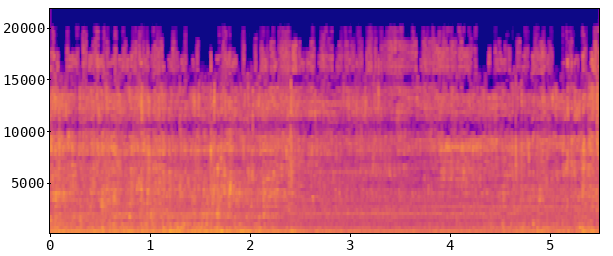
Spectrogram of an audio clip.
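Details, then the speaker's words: Toilet tank refilling after lowering the fill valve: steady hiss and rush of water with light gurgle, slowing as the level nears the top; normal refill, though the water level still sits slightly high, just over the overflow. "And as it gets closer, you can hear it starting to slow down."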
